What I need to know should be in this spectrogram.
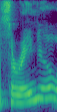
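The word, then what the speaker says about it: Sureño: You were an honorary Sereno, or did I say that right? – Yeah, yeah.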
